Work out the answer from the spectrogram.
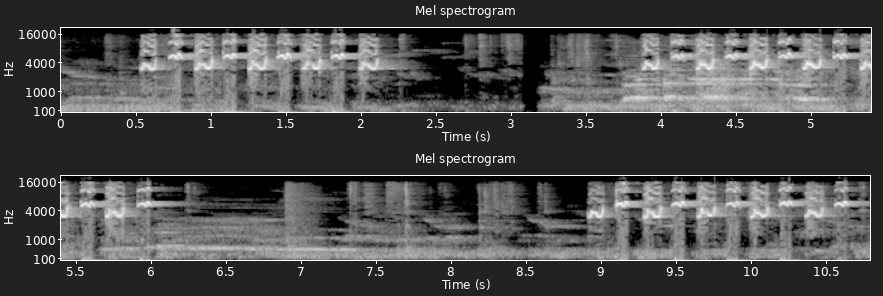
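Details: Java sparrow singing steadily to prompt other birds to join in, delivering three bursts of sharp, high chipping notes repeated almost three times a second, with lower drawn-out tones and soft background noise between bursts.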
